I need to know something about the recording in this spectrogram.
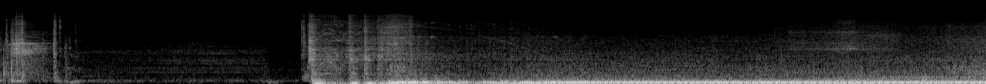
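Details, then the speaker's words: LS-swapped turbo Nissan Patrol at idle: starts after a few cranks, then a rough, loping idle like a dead cylinder; the owner suspects the melted, relocated front coil pack is causing the misfire, and there is also an exhaust leak. "I suspect it's a coil pack this one here at the front because I've already had to relocate it"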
